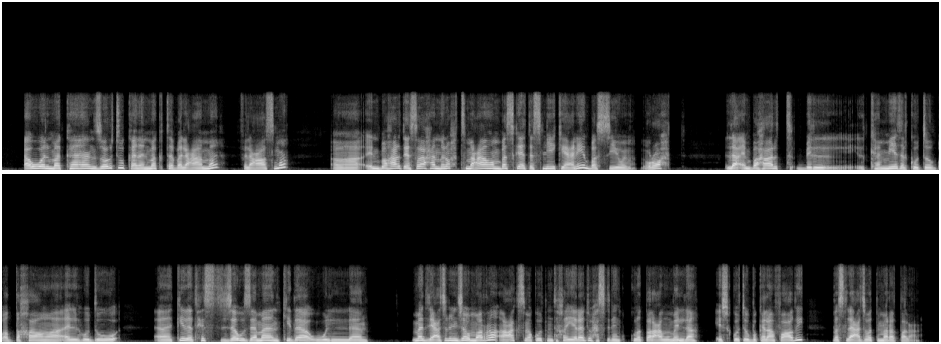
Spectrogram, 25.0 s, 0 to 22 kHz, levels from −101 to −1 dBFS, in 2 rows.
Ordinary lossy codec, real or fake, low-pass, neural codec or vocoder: none; fake; 9.9 kHz; vocoder, 22.05 kHz, 80 mel bands, WaveNeXt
